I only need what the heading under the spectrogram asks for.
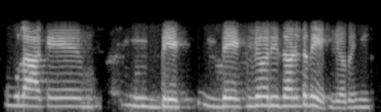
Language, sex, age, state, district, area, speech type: Punjabi, female, 30-45, Punjab, Pathankot, rural, conversation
